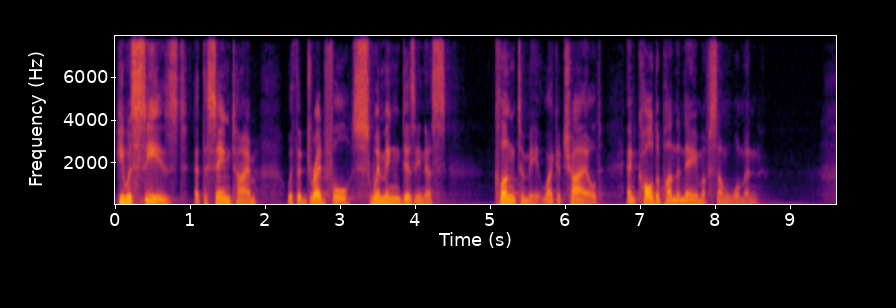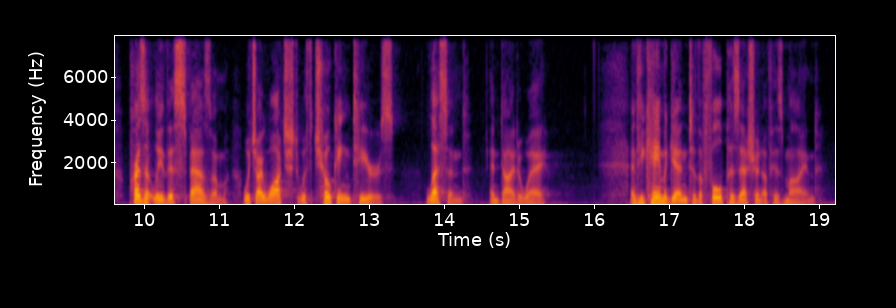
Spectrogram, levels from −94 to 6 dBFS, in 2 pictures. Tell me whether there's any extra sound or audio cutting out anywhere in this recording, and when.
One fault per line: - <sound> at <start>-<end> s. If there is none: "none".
none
